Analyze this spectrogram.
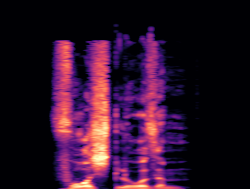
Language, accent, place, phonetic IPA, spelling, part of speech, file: German, Germany, Berlin, [ˈfʊʁçtˌloːzm̩], furchtlosem, adjective, De-furchtlosem.ogg
- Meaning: strong dative masculine/neuter singular of furchtlos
